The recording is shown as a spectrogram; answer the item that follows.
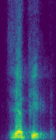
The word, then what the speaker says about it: Zabir: di di hadis ini bukan bacanya bukan Zubair tapi Zabir Abdurrahman Bin Zabir tapi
